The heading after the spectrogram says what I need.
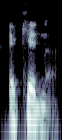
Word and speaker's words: echidna: So Knuckles is what's the proper pronunciation? Echidna? Echidna.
